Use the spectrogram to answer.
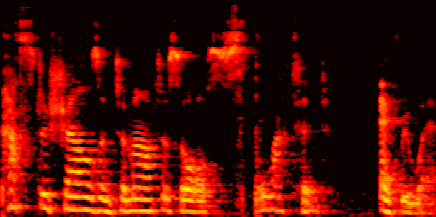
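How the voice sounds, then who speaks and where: A woman's medium-pitched voice with a northern English accent and vocal fry, at a fairly slow pace with fairly even intonation. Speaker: stage actor performing a monologue. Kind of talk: theatre monologue. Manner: conversational, chatty, wry.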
